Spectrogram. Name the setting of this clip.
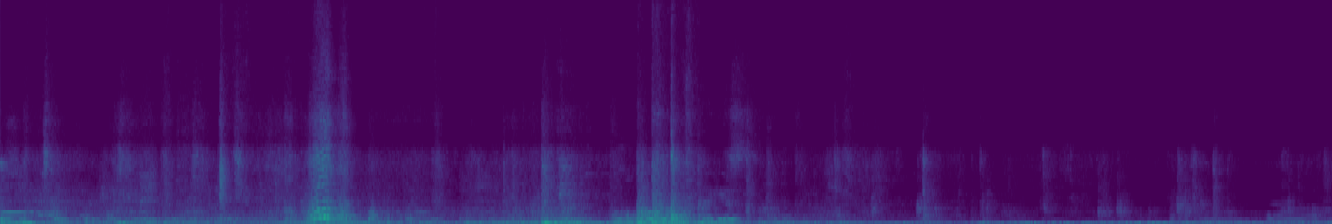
elevator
